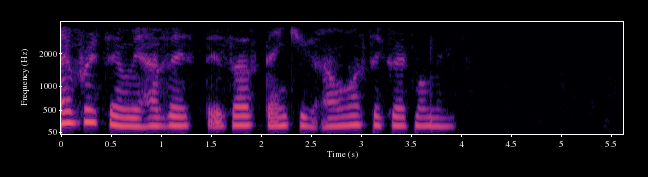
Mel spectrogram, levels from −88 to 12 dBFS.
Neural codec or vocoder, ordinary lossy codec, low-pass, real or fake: vocoder, 22.05 kHz, 80 mel bands, Vocos; none; 3.6 kHz; fake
